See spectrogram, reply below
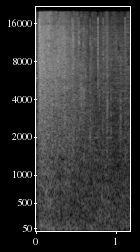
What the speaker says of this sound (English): A blinding light and a deafening explosion assaulted the crab's shell.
